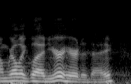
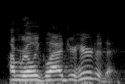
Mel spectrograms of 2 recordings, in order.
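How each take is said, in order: First: It is said flatly, without real feeling. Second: It is said warmly, with real feeling. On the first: The speaker does not really mean the welcome. The speaker calls it wrong. "I don't want you to do like" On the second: The speaker sincerely welcomes the listener. The speaker calls it right. "say it with some feeling"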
